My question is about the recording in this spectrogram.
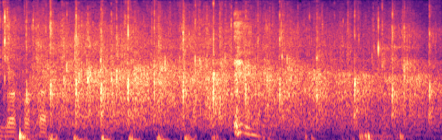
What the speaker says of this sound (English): Can we just get a round of applause for Dr. Sohail, please?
